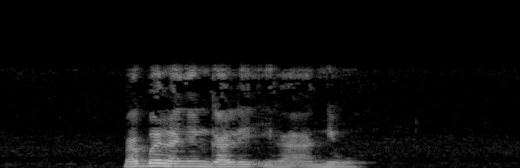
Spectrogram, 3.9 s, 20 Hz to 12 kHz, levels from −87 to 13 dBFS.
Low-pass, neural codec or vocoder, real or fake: 7.2 kHz; none; real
